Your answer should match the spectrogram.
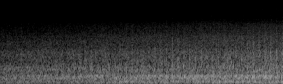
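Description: Helicopter rotor and turbine drone during a touchdown in the DCS World flight simulator, a steady broadband whir that holds loud and even throughout, with no talk.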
